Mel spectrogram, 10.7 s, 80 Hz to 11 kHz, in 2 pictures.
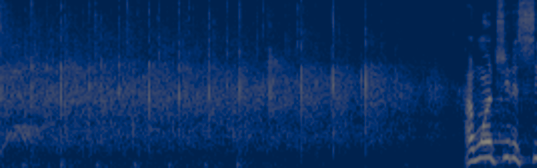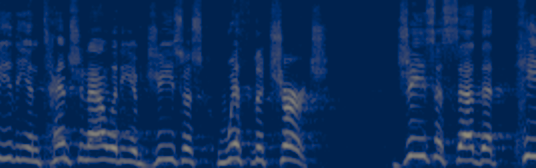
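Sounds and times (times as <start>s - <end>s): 
crowd clapping: 0.0s - 4.7s
speech: 4.6s - 8.7s, 9.3s - 10.7s.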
